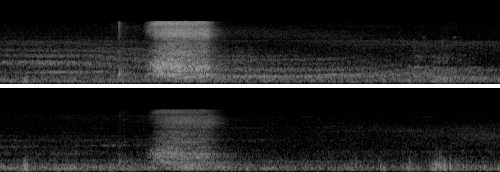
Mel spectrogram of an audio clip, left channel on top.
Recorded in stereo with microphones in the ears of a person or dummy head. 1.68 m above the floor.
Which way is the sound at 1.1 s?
75° left (ahead or behind).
